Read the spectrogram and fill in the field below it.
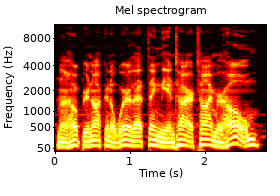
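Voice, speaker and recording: A man voicing a stubborn, loud middle-aged country father who grumbles and blusters. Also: low voice, brisk, soft background music, voice pushed up. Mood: teasing, grumbling.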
